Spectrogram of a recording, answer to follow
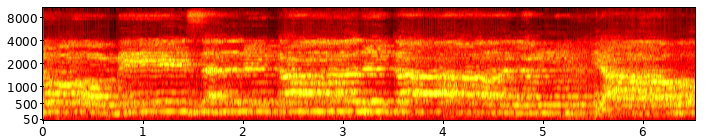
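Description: Unaccompanied voice singing a naat, an Urdu devotional poem in praise of the Prophet, in long held notes with short breaks between phrases.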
